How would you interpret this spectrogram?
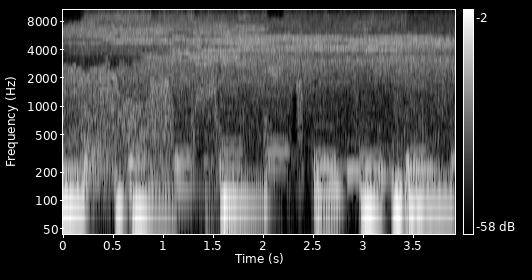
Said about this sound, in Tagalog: Oo, nagsisizzle na lang siya, no?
